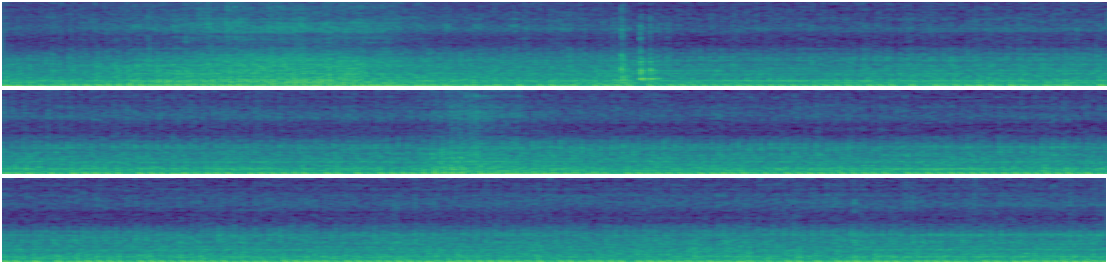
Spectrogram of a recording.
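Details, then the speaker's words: Honda Revo fuel-injected single-cylinder motorcycle after repair of a ticking (ngeletek) noise: smooth, even idle with steady low beat, no ticking or rattle; result is smooth. "Oke untuk suaranya halus ya hasilnya halus"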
